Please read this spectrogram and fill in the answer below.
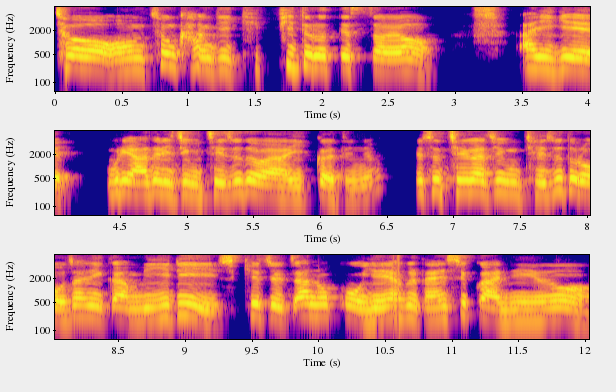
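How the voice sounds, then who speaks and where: Against a quiet background, a woman talks at a moderate pace in a medium pitch, her dark, mellow tone kept at a very even loudness with ordinary pitch variation. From North Korea. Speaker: North Korean defector YouTuber and singer. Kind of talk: casual chat.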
